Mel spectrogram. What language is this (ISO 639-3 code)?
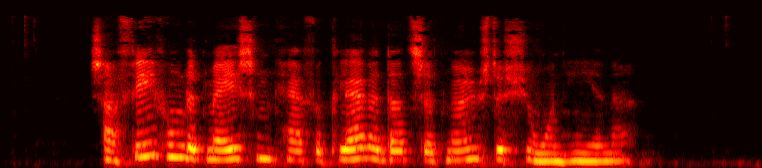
fry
